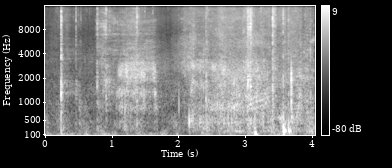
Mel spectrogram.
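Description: Ice skates scraping and gliding on rink ice, with a few sharp clicks of hockey sticks striking a small ball and the ice.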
